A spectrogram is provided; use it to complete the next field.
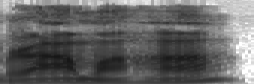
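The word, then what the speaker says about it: রামঃ: রাম রাম বললাম এরকম রামাহা বনাম বনাম গাচ্ছতি তহলে রামাহা বনাম গাচ্ছতি এর বাংলা কি এর বাংলা হচ্ছে রাম বনে যায় রাম উচ্চারণ করতে হবে রামাহা বানাম গাছতি রামাহা বানাম গাছতি দেখুন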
